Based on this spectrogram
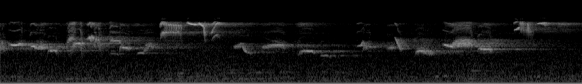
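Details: Blackbird's dawn song at about 4:40am in a backyard whose echo makes it loud, phone-recorded, singer hidden; a run of mellow whistled notes alternating with thin chattering trills, steady hum of background noise throughout.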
